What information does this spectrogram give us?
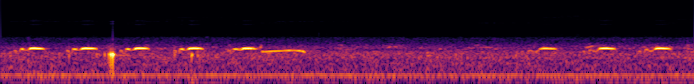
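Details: Ruddy ground dove (Columbina talpacoti) song: evenly spaced soft coos on a single pitch, a brief click, then a pause of a few seconds before the coos resume, all over a low steady hum.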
